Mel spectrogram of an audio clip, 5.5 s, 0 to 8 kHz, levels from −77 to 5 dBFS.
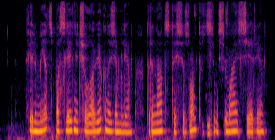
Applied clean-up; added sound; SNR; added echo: neural mask model Resemble Enhance denoiser.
